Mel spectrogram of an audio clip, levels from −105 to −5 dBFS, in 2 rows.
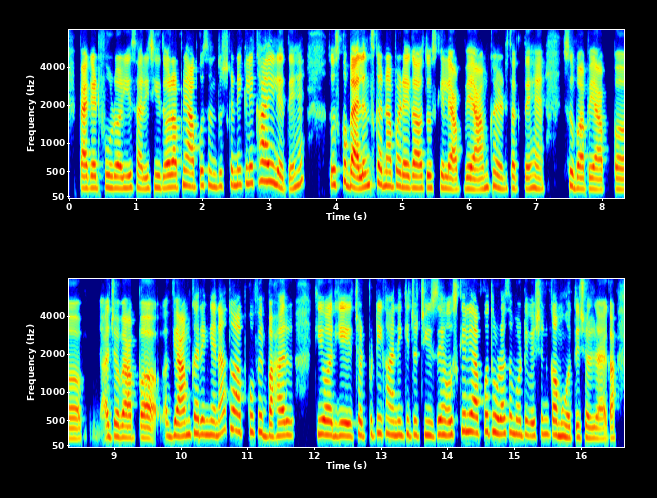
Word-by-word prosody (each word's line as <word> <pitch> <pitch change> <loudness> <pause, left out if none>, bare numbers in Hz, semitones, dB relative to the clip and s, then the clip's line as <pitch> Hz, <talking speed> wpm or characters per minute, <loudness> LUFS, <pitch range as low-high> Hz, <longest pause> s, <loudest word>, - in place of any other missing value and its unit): Packet 210 0 +3
food 215 -2 -3
और 200 -1 +3
ये 210 +1 -1
सारी 200 -3 -3
चीज़ें 210 0 -4
और 220 - +5
अपने 225 +4 +1
आप 230 -1 +4
को 255 - 0
संतुष्ट 240 -2 -7
करने 265 0 -2
के 285 - -7
लिए 295 - +1
खा 335 0 +5
ही 320 -1 +5
लेते 205 -7 -1
हैं, 265 +9 -4 0.4
तो 265 - +3
उसको 270 +4 -2
बैलेंस 240 +3 +6
करना 260 -5 +2
पड़ेगा, 215 -3 +3
तो 215 +1 0
उसके 215 +1 -5
लिए 205 -1 +1
आप 180 - 0
व्यायाम 190 +1 +2
कर 205 -5 -1
सकते 200 -1 -3
हैं। 190 -2 -3 0.4
सुबह 205 -6 +1
पे 195 - 0
आप 180 -1 0 0.2
अ, 180 +3 -4
जब 210 0 -1
आप 195 0 +1
अ, 190 -2 +2 0.3
व्यायाम 230 +1 +4
करेंगे 250 -2 0
ना 280 +6 -1
तो 350 - +1
आप 325 - +4
आपको 300 0 -2
फिर 295 - +1
बाहर 230 +2 +1 0.4
की 260 0 0
और 245 -2 +3
ये 225 0 +3
चटपटी 255 +3 -3
खाने 250 -2 -2
की 255 +3 -5
जो 250 - -5
चीज़ें 245 0 0
हैं, 250 - 0
उसके 250 +7 -1
लिए 305 0 +3
आपको 280 +2 +1
थोड़ा-सा 275 0 +2
मोटिवेशन 250 0 -3
कम 245 -2 +4
होते 200 +1 -3
चल 195 -1 -3
जाएगा। 175 -1 -2
230 Hz, 230 wpm, -23 LUFS, 205-255 Hz, 0.4 s, बैलेंस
